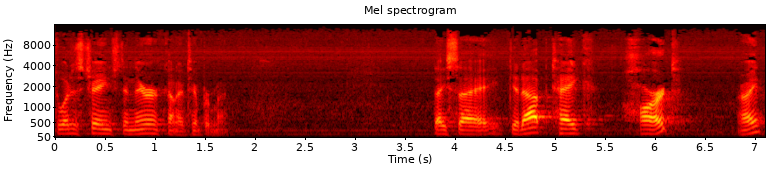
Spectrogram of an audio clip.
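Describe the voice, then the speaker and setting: A man's voice: mid-range voice, poor audio. A man teaching a class. He walks the students through a story by putting questions to them and often answering them himself, in a plain mid-range voice. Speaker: instructor.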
